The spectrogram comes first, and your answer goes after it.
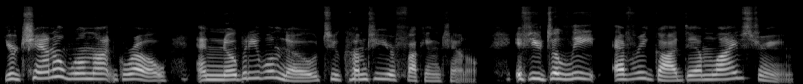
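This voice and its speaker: A woman's voice: on the high side, animated, normal speed, no echo, clean studio sound. A woman co-hosting a livestream with casual commentary, blunt and sarcastic, with frequent swearing. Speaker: co-host of a livestream.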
